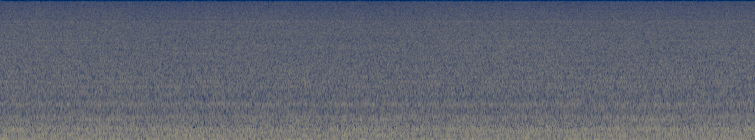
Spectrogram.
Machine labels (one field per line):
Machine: slide rail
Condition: normal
